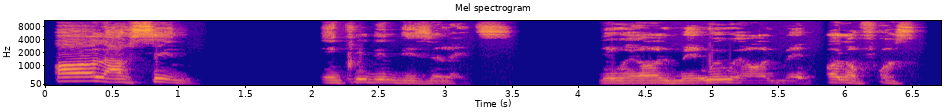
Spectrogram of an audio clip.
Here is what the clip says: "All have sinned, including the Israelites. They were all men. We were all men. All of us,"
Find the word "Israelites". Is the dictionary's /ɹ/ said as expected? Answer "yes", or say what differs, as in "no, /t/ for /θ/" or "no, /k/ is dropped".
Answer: no, /ɹ/ is dropped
